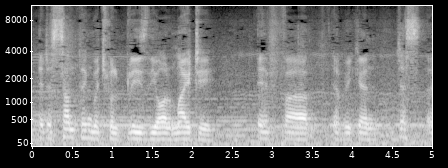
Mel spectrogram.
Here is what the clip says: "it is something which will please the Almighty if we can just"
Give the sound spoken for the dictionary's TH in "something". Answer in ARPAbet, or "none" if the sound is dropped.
T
